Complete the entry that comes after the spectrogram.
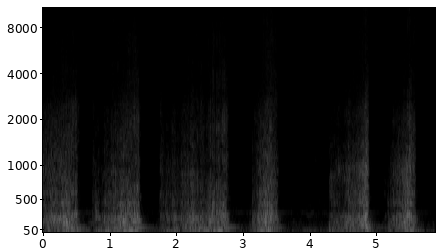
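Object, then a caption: Foam microphone windscreen. Long acrylic nails scratch the top and side of a soft, porous, medium-size black foam microphone windscreen, using one or both hands. Six separate bursts of scratchy, rustling friction are heard, each with a heavy low rumble and a hiss reaching high, with brief quiet gaps between them.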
